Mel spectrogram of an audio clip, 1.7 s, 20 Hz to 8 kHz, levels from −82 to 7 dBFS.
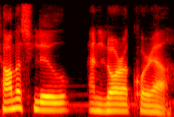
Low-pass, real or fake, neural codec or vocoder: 7.2 kHz; fake; codec, 16 kHz, 1 kbps, X-Codec, HuBERT features, trained on balanced general audio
